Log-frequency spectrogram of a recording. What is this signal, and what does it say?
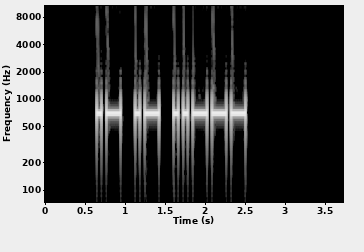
Morse code, heard as a keyed tone, about 20 wpm, 700 Hz. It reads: AA2
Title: USA Call Sign Prefixes - Repeated 2x - 20wpm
